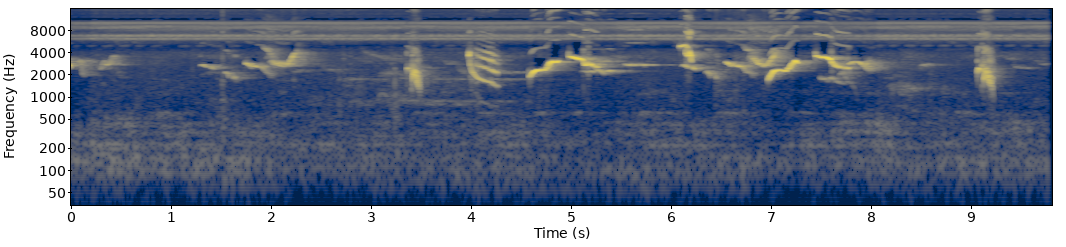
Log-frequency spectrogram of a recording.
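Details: Black-breasted magpie-robin in vigorous song, meant to coax a silent bird back into singing: lively twisting whistles and quick chirps in clustered bursts, some rasping downward notes, over low rumbling background noise and a steady high whine.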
